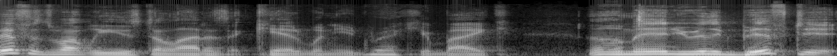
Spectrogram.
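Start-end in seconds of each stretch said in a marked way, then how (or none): 2.9-4.2 put-on stoner slacker voice. Showing how kids said biff, in Otto from The Simpsons voice. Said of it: "You sound like Otto from The Simpsons".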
